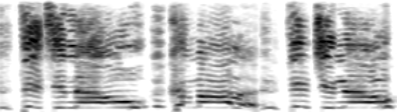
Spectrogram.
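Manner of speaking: very high shouting, deliberately slow and drawn out. Showing what will be yelled at the candidate every day: yelling. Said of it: "I'm gonna yell".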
